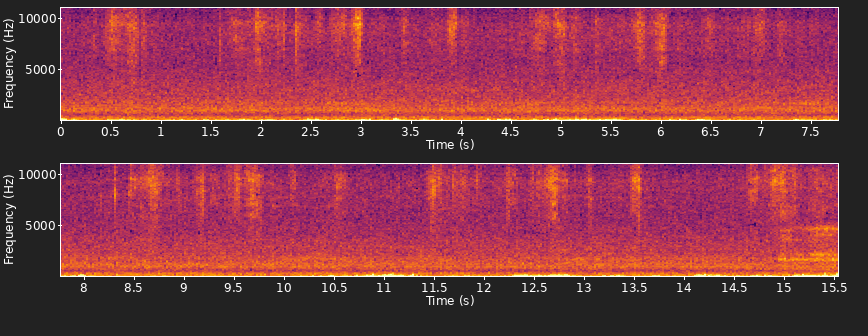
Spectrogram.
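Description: A metal crochet hook softly clicks and scrapes against yarn.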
